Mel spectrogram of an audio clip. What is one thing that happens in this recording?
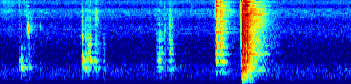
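A knife taps and chops on a plastic cutting board.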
